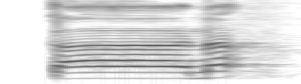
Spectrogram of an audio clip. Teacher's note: इन्नहु गुन्ना भी करेंगे, उल्टा पेश है, इन्नहु खींच कर पढ़ेंगे। काना, काफ को खींचेंगे एक अलिफ तक, नून को नहीं खींचेंगे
